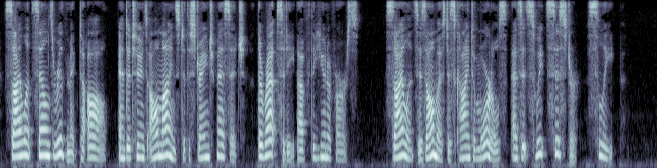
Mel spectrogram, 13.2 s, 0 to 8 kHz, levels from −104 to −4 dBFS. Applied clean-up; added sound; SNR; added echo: none; none; none; none.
